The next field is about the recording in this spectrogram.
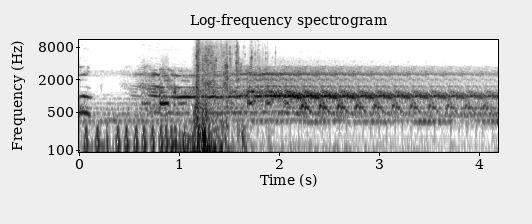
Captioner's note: David shouting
